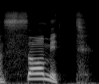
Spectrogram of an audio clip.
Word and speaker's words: summit: 저 summit은 summit 아니고요. 읽으실 때 미음 발음 쓰지 않습니다. 그래서 그냥 summit. summit. T 발음은 거의 안 하고요.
